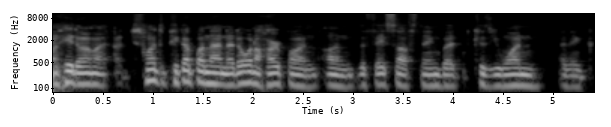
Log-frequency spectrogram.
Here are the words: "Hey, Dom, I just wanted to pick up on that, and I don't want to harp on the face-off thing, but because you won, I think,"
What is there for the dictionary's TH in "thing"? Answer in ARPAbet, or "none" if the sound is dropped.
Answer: TH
